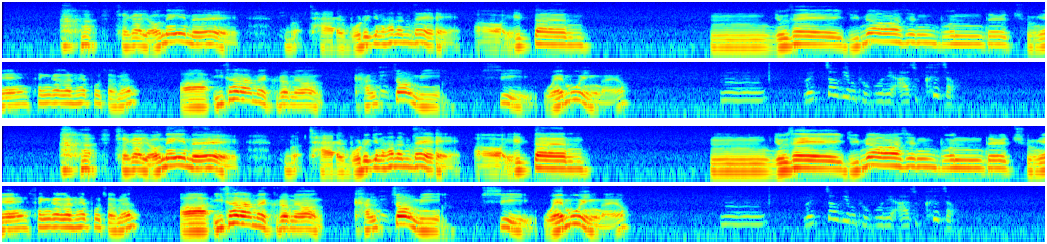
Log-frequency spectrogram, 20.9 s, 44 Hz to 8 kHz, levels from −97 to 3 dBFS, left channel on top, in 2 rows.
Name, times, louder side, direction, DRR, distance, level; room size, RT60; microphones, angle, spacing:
voice 1, 0.6-2.4 2.8-5.9 7.1-11.8 12.2-13.6 14.0-14.9 15.4-16.7, right 7 dB, 70° right, 0.4 m, -20 dB
voice 2, 17.6-18.1 18.4-20.0, left 1 dB, 20° left, 1.5 m, -44 dB
head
